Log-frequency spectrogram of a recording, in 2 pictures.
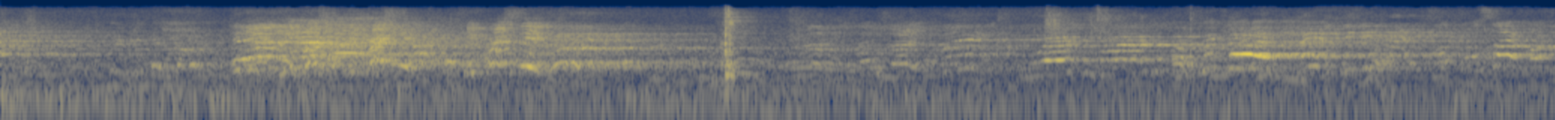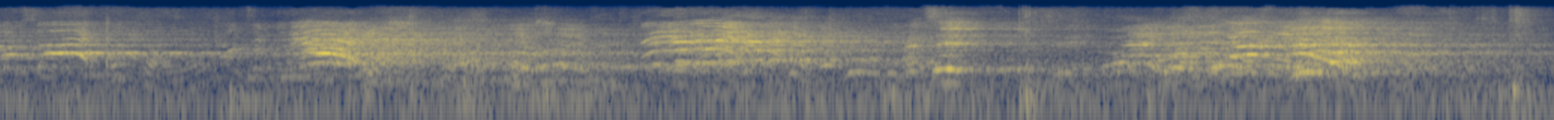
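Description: Young players and spectators shouting and calling out during a soccer game in a large indoor sports hall, the voices echoing. A few sharp thuds of the ball being kicked cut through, the clearest about five seconds in.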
